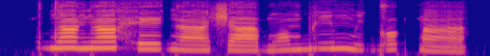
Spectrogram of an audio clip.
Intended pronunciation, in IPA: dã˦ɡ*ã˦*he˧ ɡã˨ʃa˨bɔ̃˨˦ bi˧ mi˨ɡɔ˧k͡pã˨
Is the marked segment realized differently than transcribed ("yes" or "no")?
no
